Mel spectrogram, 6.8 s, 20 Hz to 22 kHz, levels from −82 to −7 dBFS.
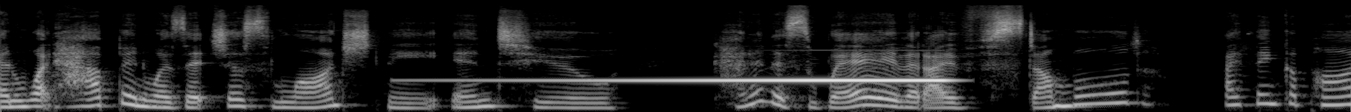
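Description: Right after "was it just launched", at 1.95 s, a loudspeaker feedback squeal at 1.2 kHz swells over roughly two seconds to about 15 dB above the speech, then cuts at 4.87 s.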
